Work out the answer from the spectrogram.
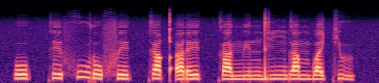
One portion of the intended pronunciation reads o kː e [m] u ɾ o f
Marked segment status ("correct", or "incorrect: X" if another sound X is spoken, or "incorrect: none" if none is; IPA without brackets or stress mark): incorrect: f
